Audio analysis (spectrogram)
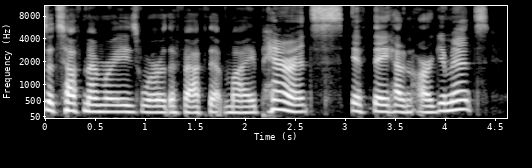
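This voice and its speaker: On a very clean recording with a silent background, a woman speaks in a normal speaking voice with an American accent at a moderate pace. Her pitch is medium with ordinary pitch variation, and the sound is dry and close with no echo. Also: hardly any pauses. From US South. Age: 60s. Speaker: women's empowerment coach and author. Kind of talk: podcast interview, personal storytelling. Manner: conversational with frequent fillers.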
